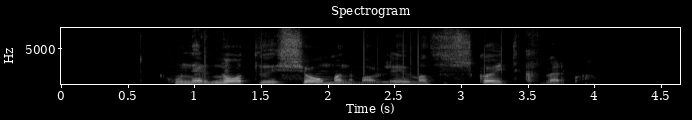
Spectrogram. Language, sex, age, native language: Icelandic, male, 30-39, Icelandic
